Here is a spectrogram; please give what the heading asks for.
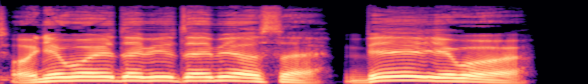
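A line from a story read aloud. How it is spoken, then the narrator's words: Sudden yell. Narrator (Russian): Совершенно не в тему и неожиданно заорал Дима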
